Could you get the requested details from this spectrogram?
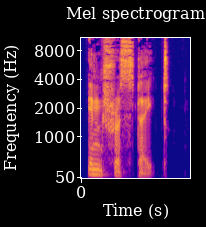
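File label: "intrastate", English, uk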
